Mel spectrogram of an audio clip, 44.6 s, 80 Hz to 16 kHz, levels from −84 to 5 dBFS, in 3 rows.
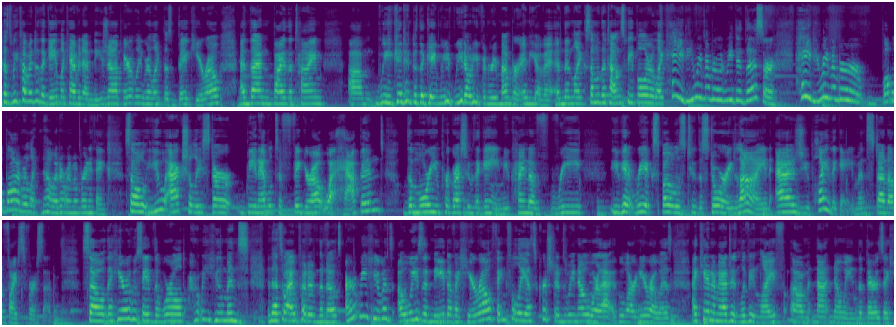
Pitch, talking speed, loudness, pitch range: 225 Hz, 210 wpm, -25 LUFS, 205-255 Hz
